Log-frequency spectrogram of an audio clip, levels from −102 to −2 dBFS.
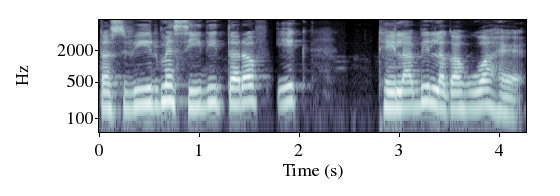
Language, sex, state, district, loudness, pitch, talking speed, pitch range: Hindi, male, Uttar Pradesh, Lalitpur, -15 LUFS, 170 Hz, 140 wpm, 160-200 Hz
